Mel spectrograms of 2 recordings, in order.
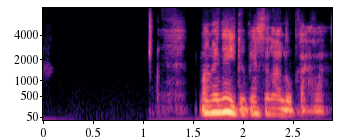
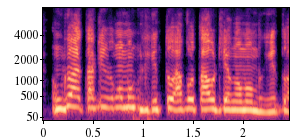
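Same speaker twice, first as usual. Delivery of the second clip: high, hurried protest; mock insistence; 7 semitones higher, faster than usual. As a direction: imitate someone sure of what they heard. Acted accuser insisting she heard it. (menirukan bantahan ngotot bernada tinggi)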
